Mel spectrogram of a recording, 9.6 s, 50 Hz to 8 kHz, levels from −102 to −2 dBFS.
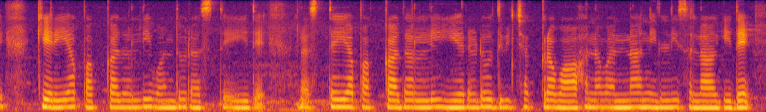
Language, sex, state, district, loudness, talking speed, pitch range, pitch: Kannada, female, Karnataka, Bangalore, -19 LUFS, 65 wpm, 180-190 Hz, 180 Hz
